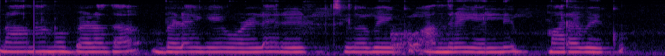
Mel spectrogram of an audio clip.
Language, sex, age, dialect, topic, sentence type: Kannada, female, 25-30, Central, agriculture, question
